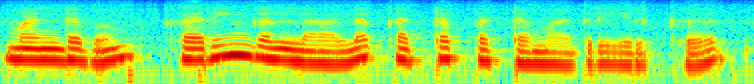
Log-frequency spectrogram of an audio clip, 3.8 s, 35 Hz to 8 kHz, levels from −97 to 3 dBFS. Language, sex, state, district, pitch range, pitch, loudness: Tamil, female, Tamil Nadu, Nilgiris, 145-185 Hz, 170 Hz, -13 LUFS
